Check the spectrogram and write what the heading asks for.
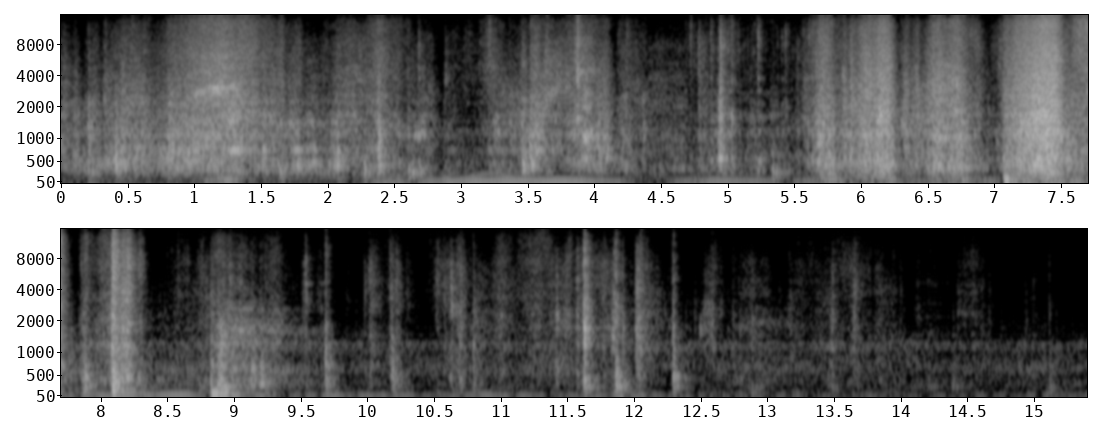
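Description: Handling and unpacking of stainless-steel grill skewers: irregular rustling and rubbing of packaging with light knocks, the loudest burst about seven seconds in, fading out toward the end.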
